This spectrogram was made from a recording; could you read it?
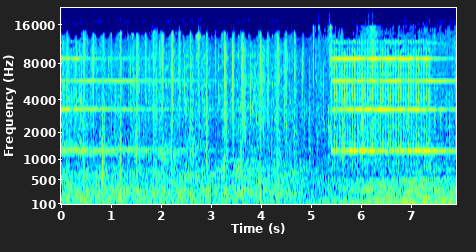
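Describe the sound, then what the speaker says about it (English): A payphone rings at the edge of a plaza in the video game Alan Wake 2, with a thin repeating bell tone that swells louder partway through over a dense bed of ambient noise and clopping. "The payphone at the edge of the plaza was ringing again."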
